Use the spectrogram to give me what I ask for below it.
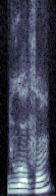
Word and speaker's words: doivent: Tous les enfants doivent être scolarisés. Doivent, نشوف ENT, أما je prononce E.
